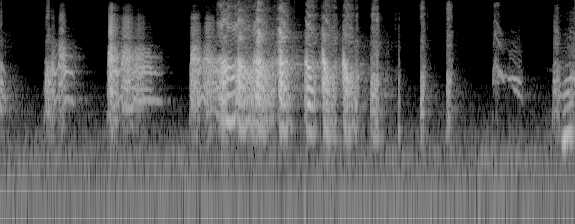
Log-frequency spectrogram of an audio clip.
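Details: Young nestling corvid, still featherless underneath, being hand-fed apples and corn indoors; owner unsure if crow or raven: harsh, raspy, gurgling begging calls in quick uneven bursts with a few shorter squawks.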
